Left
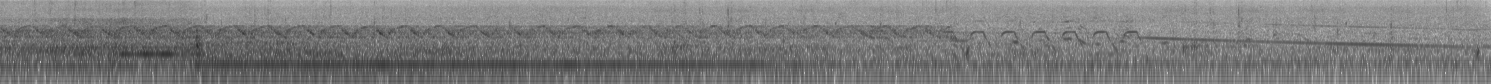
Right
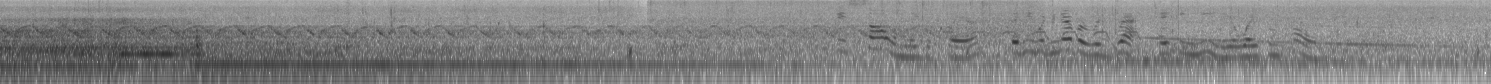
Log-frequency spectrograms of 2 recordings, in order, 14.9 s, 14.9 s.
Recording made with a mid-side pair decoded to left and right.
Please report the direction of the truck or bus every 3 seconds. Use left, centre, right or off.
centre, left, left, left, left.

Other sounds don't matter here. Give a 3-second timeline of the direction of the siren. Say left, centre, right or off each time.
centre, left, left, left, left.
